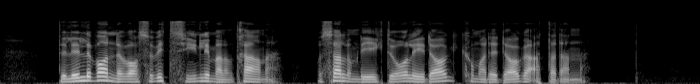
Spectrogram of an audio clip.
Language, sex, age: Norwegian, male, 32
